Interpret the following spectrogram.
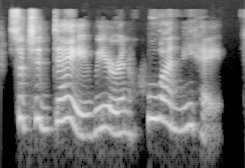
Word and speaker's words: Huahine: I know I said it wrong at the end of the last video and I said, watch this. It's going to be Kathleen's wrong pronunciation. And I looked it up and it is Huahine.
